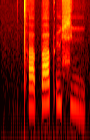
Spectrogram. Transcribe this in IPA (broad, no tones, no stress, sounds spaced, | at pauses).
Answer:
tʰ a p a pʼ y ɕ i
